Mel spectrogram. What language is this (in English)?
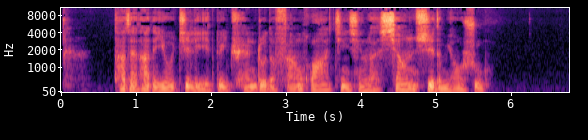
Chinese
